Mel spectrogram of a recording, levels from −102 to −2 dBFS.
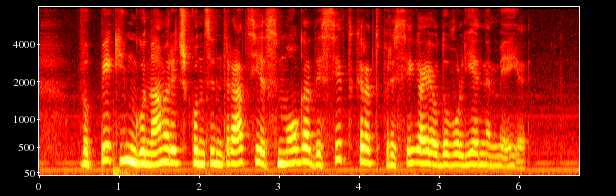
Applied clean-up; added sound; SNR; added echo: none; none; none; none.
